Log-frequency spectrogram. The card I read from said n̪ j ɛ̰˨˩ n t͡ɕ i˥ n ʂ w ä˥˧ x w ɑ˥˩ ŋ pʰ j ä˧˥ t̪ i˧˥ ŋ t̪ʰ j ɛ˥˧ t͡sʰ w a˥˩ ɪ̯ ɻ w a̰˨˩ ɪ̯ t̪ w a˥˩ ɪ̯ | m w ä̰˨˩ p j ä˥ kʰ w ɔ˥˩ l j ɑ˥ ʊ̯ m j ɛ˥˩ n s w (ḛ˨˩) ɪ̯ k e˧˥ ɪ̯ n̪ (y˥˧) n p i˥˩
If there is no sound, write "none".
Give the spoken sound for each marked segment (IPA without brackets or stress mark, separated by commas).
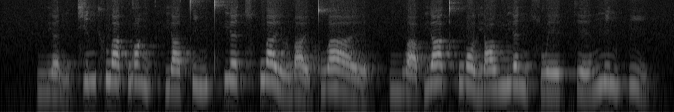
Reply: e˧˥, i˥˧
